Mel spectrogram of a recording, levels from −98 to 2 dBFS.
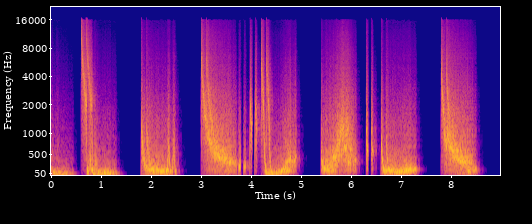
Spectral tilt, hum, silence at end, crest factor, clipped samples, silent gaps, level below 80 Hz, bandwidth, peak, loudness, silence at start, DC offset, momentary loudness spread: -6 dB/octave; none; 0.45 s; 14 dB; under 0.1%; 1.52-1.79 s, 2.71-2.99 s, 5.13-5.39 s, 7.52-7.79 s; -28 dBFS; 16.5 kHz; -2 dBFS; -17 LUFS; 0 s; under 0.1%; 12 LU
